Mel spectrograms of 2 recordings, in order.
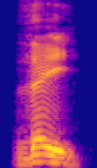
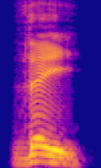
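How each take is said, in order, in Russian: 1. Слово начинается со звука th. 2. Слово начинается со звука th.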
